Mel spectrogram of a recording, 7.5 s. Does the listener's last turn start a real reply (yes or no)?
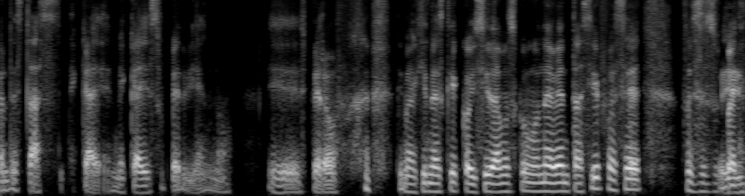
yes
